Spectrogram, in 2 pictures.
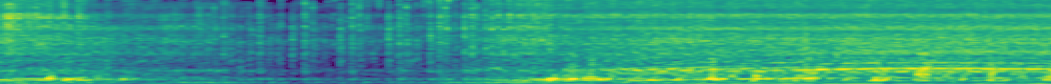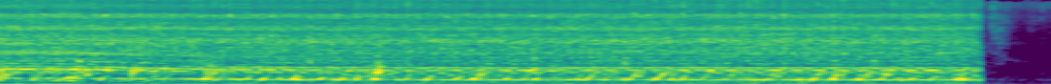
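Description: Old Evinrude two-stroke outboard motor, its carburetor freshly cleaned, pull-started by its cord. It catches about two and a half seconds in and revs up. It then settles into a steady run in a test tank of water.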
